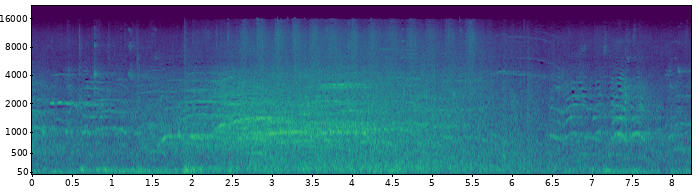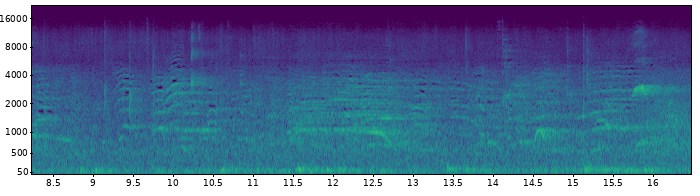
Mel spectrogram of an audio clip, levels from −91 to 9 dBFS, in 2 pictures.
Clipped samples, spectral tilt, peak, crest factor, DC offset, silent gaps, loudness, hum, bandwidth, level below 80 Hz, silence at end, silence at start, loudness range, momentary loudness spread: under 0.1%; -4 dB/octave; -10 dBFS; 18 dB; under 0.1%; none; -28 LUFS; none; 16 kHz; -42 dBFS; 0 s; 0 s; 11 LU; 14 LU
